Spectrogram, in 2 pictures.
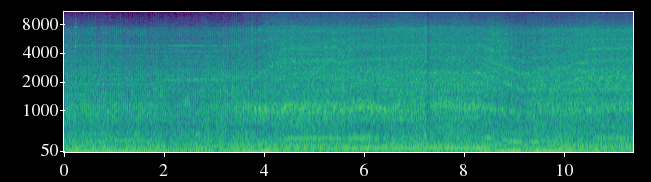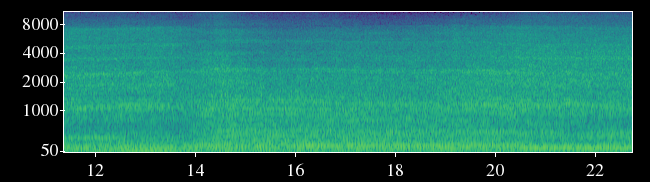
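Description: A tractor creaks and rattles over rough ground.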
